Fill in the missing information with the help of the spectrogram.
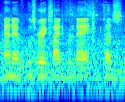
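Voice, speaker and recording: A man's voice: on the low side, monotone, a little fast. A young man speaking casually on camera as a club member and event volunteer. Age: young adult. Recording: loud outdoor ambient noise.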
